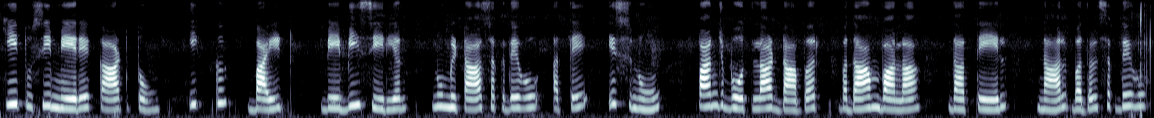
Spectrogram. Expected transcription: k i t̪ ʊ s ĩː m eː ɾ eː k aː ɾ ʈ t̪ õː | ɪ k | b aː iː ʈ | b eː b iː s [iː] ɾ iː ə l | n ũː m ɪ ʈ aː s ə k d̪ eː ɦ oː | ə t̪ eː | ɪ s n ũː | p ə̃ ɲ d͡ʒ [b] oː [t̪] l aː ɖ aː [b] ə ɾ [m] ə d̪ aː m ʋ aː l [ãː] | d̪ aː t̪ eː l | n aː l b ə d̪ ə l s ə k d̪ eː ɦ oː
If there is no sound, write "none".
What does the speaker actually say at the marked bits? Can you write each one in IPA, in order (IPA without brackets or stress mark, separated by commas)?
iː, b, t̪, b, b, aː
